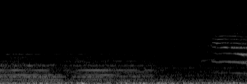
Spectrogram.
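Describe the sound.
Wild cats yowl in drawn-out, harmonic wails that waver and overlap at the start. A fainter rising cry follows near the end. The whole passage is quiet and unaccompanied by talk.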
